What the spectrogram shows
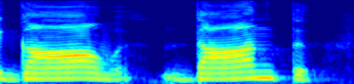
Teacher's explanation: मात्राएं होती यह साइन होता है जैसे गांव दांत अ मतलब इनका उच्चारण जो है मुख और नासिक यानि मुंह और नाक दोनों से होता है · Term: अनुनासिक स्वर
